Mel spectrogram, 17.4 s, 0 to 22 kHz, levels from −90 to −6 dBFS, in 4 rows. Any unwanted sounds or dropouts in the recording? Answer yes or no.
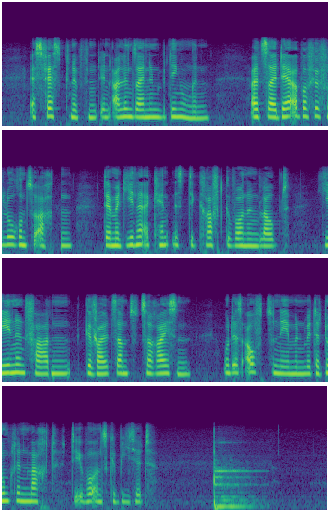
yes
